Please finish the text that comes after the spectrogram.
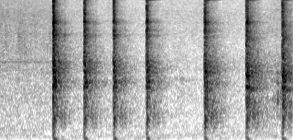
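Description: A hammer taps a small stone being tested for soundness before it is carved into an inkstone, giving seven sharp, evenly spaced strikes, each bright and close with a brief ringing decay, with no one talking.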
